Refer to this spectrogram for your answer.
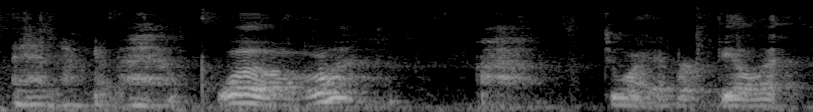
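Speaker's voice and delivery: muffled behind a mask; talking through a face mask. Real, not acted. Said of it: "I hope you can hear me through this mask".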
